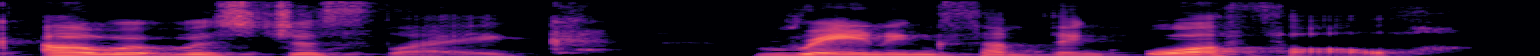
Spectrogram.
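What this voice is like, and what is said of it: New York accent with Southern phrases. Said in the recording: “my mom is like a little Italian New Yorker with an accent... she says southern phrases now with her New York accent”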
